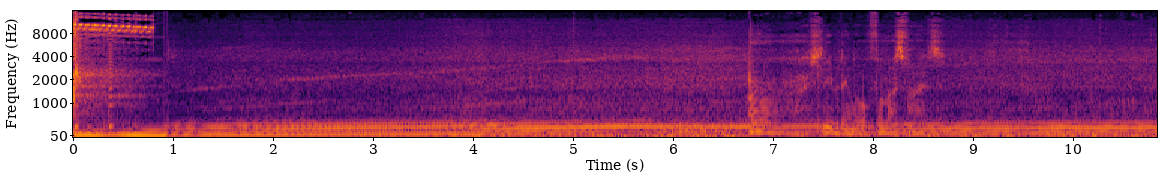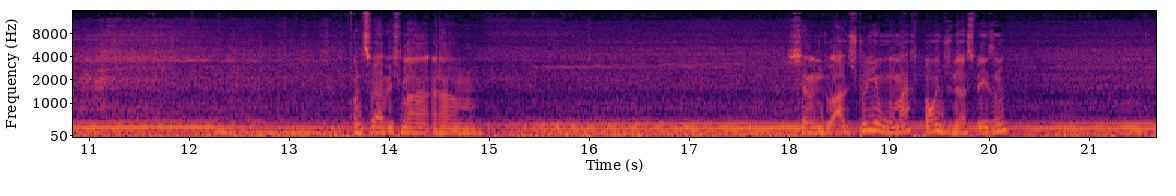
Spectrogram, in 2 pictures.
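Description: A motorcycle engine hums steadily and rises and falls in pitch as the rider accelerates and shifts gears.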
